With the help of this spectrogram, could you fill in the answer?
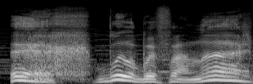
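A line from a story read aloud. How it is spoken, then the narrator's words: Groaning. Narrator (Russian): простонал Томас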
